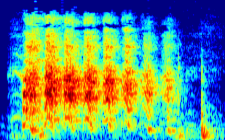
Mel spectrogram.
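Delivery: bursts into a high, loud laugh. Real, not acted. Teacher laughs at own joke.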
